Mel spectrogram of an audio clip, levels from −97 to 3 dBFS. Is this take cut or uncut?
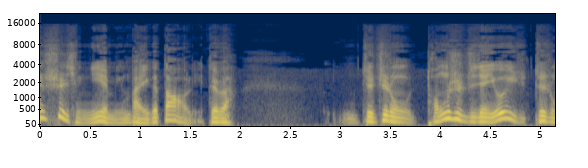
cut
